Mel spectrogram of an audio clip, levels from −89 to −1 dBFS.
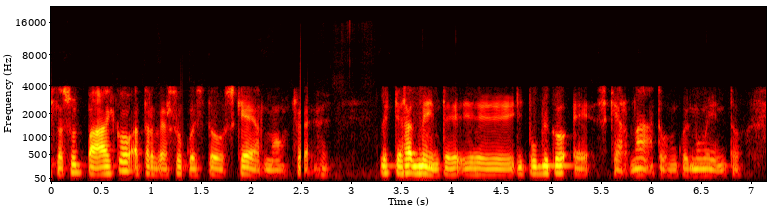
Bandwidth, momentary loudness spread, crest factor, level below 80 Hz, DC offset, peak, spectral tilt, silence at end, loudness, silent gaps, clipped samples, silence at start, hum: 4.1 kHz; 16 LU; 22 dB; -76 dBFS; under 0.1%; -8 dBFS; -8.5 dB/octave; 0 s; -31 LUFS; none; under 0.1%; 0 s; none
